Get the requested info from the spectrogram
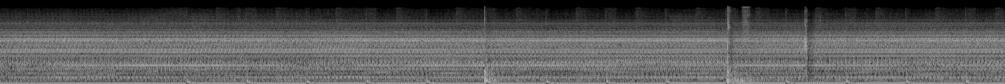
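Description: Hydraulic press running with a steady hum and whine, pulsing low about twice a second, as its ram squashes a C-size alkaline battery. The battery's metal casing gives a few sharp cracks as it buckles, about five seconds in and twice more near the end.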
